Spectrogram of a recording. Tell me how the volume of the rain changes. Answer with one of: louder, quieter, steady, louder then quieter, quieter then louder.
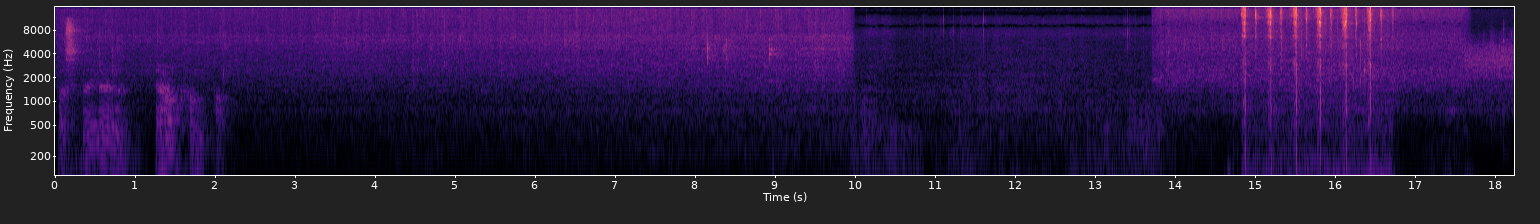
louder.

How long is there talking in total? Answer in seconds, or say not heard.
2 s.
